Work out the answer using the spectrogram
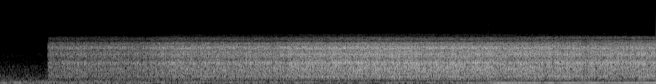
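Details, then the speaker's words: Qodosen SR-286 radio tuned to vacant 520 AM on the external whip antenna setting: loud steady hiss with faint buzzing, digital hash noise radiated from its own display, rising when a hand covers the display; some units affected, others not. "let me explain what digital hash noise is from the display when you put your hand over the digital display you're going to hear some noise"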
